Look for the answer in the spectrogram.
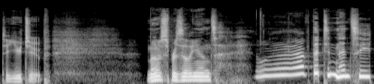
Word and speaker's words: YouTube: So the last sound is the B sound. There is no E at the end. In writing, there is an E, but in speaking, the E is silent. YouTube.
